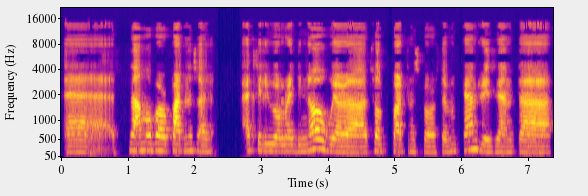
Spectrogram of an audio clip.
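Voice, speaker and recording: Woman, bad video-call connection, somewhat low voice, hesitant with many fillers, webinar presenter. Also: fairly even intonation, normal speed, bright, forceful tone. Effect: poor video-call connection. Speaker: project partner presenting.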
